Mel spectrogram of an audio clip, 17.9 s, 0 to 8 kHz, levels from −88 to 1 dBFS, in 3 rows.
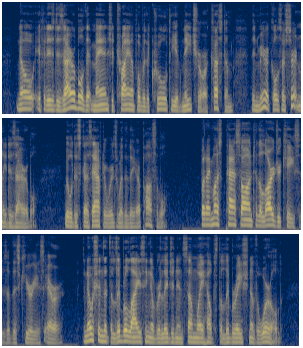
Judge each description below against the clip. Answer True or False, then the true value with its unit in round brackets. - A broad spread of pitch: False (4.1 semitones)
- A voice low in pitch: True (120 Hz)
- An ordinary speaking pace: True (195 wpm)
